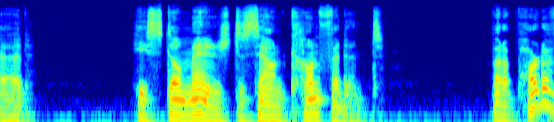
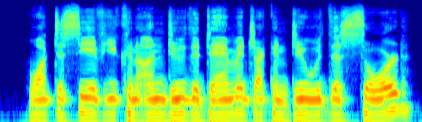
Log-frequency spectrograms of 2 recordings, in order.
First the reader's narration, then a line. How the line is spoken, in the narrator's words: I asked, and my voice carried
